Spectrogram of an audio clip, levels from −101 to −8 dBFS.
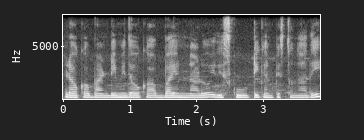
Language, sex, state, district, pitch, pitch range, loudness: Telugu, female, Andhra Pradesh, Sri Satya Sai, 185 Hz, 175-190 Hz, -14 LUFS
